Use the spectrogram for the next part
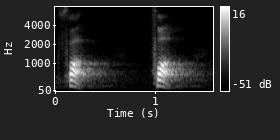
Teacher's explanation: ओष्ठ भी है और दांतों में भी जिह्वा जो है वो टच करने का प्रयास करती है। फ, इसको दंतोष्ठ कहा गया है।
